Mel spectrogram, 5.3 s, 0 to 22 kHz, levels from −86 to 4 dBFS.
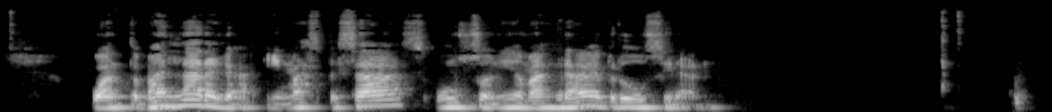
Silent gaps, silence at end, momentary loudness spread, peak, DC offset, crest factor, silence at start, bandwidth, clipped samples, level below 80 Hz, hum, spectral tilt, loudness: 3.89-3.93 s, 4.05-4.25 s, 4.38-4.43 s, 4.57-4.62 s, 4.98-5.02 s; 0.15 s; 7 LU; -4 dBFS; under 0.1%; 18 dB; 0.45 s; 15 kHz; under 0.1%; -62 dBFS; none; -5.5 dB/octave; -21 LUFS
